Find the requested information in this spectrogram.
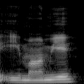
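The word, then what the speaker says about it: имамы: So there is one particular vowel that we do not have in English whatsoever. We don't even know how to pronounce it. Most English speakers struggle with it in Russian.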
